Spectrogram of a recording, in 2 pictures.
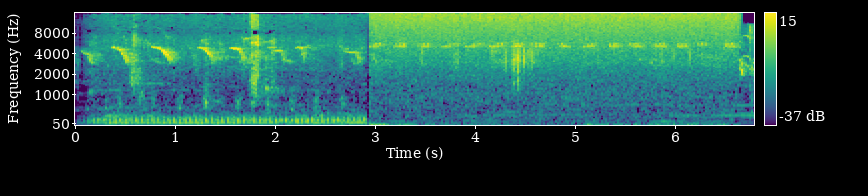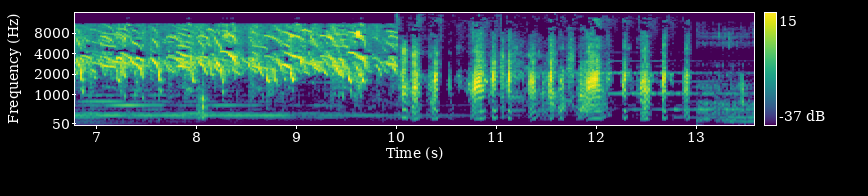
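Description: A run of short animal clips: a domestic hen clucking for the first few seconds, then a dense chorus of songbirds chirping, then Canada geese and their goslings calling in short choppy notes near the end.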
